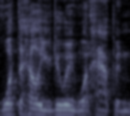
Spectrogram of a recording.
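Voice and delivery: ordinary delivery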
